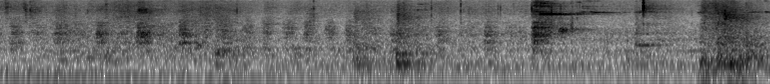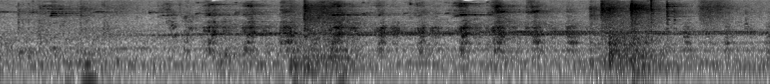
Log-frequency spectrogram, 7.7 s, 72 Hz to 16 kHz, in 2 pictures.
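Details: Welsh Corgi named Roku playing with a ball in a coffee shop on 3 June 2022; soft, breathy panting comes in uneven bursts over a steady low room hum.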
